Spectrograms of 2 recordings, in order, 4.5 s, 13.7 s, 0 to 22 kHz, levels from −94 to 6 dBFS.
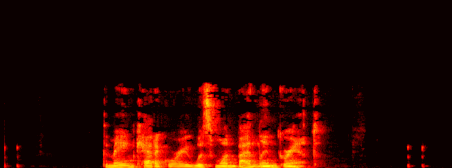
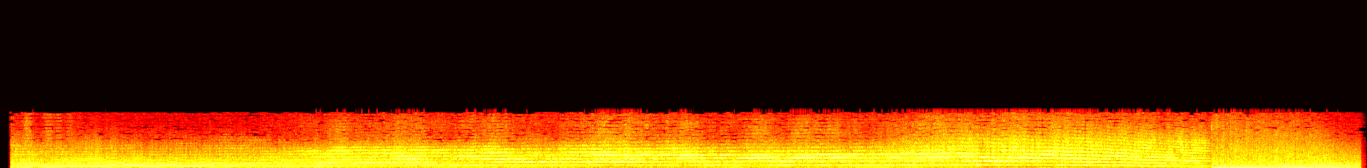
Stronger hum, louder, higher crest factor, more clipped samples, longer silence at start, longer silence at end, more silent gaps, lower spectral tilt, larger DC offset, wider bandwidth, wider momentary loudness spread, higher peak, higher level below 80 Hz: neither; second, -27 LUFS vs -6 LUFS; first, 20 dB vs 6 dB; second, under 0.1% vs 0.7%; first, 1.05 s vs 0.1 s; first, 1.35 s vs 0.05 s; neither; about the same, -4 dB/octave vs -5 dB/octave; neither; first, 11.5 kHz vs 8 kHz; first, 11 LU vs 6 LU; second, -10 dBFS vs 0 dBFS; second, -78 dBFS vs -24 dBFS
